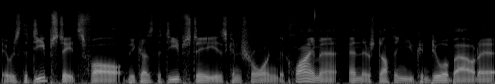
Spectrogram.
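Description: Here a man speaks with a very deep, low pitch. His pitch variation is ordinary. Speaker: podcast co-host. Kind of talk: casual chat. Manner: muted, formal.

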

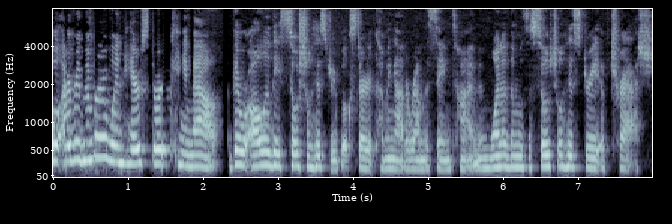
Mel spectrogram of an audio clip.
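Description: A woman with an American accent talks at a fairly quick pace, with hardly any pauses. Her pitch is medium and her intonation lively. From Philadelphia, US. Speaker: author and journalist. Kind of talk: casual interview chat. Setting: remote recording from home office.

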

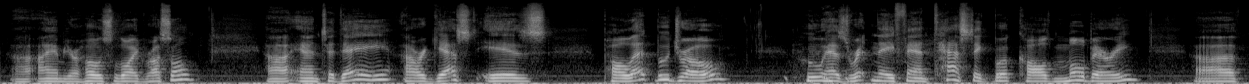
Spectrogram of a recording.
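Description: A man with an American accent at a very slow pace, very even loudness and ordinary pitch variation. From Northern California, East Bay. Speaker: radio host, book reviewer. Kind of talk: interview. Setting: radio studio. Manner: halting, many fillers.

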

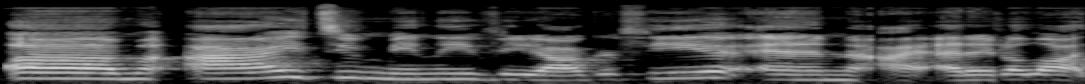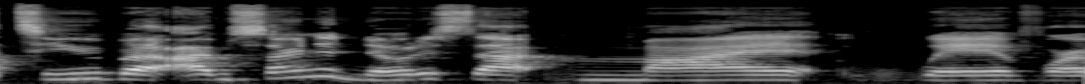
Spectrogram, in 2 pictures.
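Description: A woman with an American accent talks fairly slowly in a normal speaking voice with ordinary pitch variation. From US, New York City. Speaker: filmmaker and video editor. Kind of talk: casual chat.

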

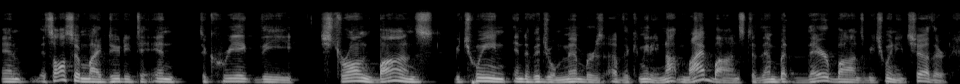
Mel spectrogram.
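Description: A man with an American accent and a somewhat breathy voice at medium pitch speaks at a moderate pace with ordinary pitch variation and hardly any pauses, against a quiet background. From Texas, Houston suburbs. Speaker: author and entrepreneur. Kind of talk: interview.

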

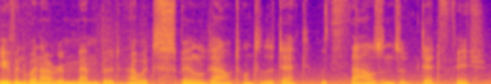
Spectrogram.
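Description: Over noticeable background noise, a man talks at a moderate pace in a very deep, low voice with fairly even intonation. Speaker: podcast storyteller reading creepypastas. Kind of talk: horror story narration, reading aloud.

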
